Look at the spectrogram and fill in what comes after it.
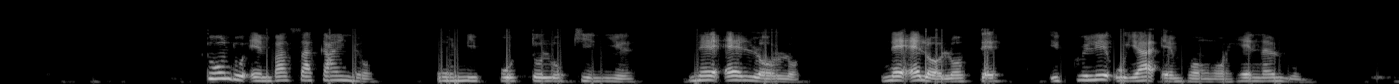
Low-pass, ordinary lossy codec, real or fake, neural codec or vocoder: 5.4 kHz; AAC, 48 kbps; fake; vocoder, 22.05 kHz, 80 mel bands, WaveNeXt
